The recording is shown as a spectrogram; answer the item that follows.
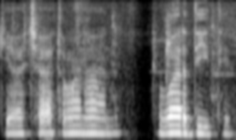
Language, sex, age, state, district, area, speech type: Kashmiri, male, 60+, Jammu and Kashmir, Srinagar, urban, spontaneous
